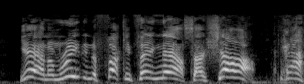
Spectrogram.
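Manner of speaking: piercing high-pitched yell. Retelling how someone shouted back at a comedian, retelling a shout from the crowd. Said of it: "someone like shouted out".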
